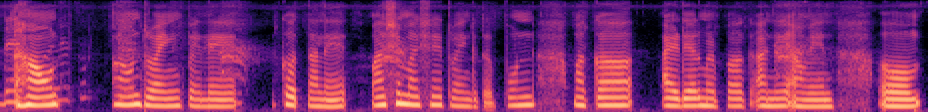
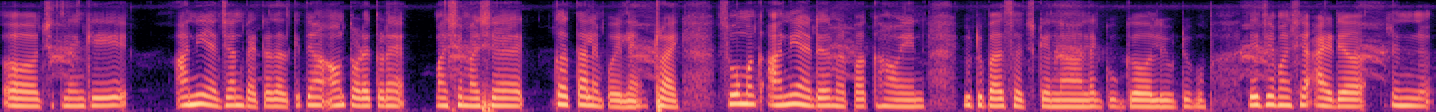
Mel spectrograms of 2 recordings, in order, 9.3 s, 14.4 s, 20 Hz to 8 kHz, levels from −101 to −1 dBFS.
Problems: constant background noise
